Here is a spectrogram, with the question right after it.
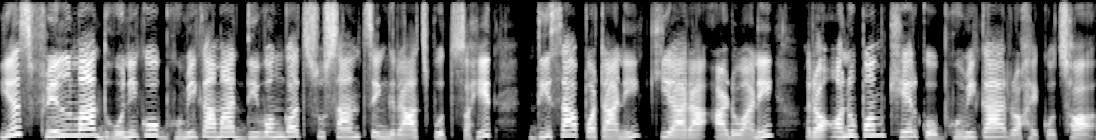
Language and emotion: Nepali, neutral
